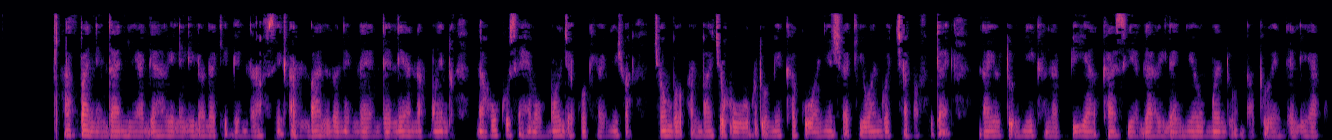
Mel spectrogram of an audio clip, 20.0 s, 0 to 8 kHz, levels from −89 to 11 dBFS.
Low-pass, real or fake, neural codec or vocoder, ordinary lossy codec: 7.2 kHz; fake; codec, 16 kHz, 4.8 kbps, FACodec; MP3, 24 kbps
